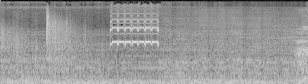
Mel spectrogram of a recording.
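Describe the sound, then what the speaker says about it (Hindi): A phone ringtone chimes in one brief burst of bright, repeating electronic tones, standing out over a steady low rumble that fills the rest of the moment. "जरा ये रिंगटोन सुनना।"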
